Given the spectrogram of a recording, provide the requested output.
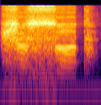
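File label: Speech Sound Russian Common AWACS Numbers; DCS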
